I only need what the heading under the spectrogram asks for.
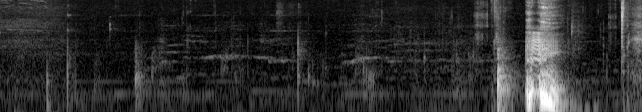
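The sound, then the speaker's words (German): A sip of Fritz Cola being drunk: faint, quiet sounds give way to a short, loud burst of gulping and breath near the end. “das erkläre ich euch, nachdem ich hier ein bisschen von meiner Fritz Cola getrunken habe. Moment.”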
